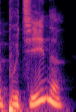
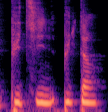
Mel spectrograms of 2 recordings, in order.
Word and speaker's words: Putin: Invariablement en France, au Québec et dans d'autres pays francophones, le président russe s'écrit Vladimir Poutine, alors que normalement c'est putain. Normalement c'est putain, P-U-T-I-N. On devrait dire Vladimir Putain.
